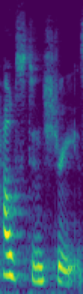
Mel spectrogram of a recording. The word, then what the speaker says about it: Houston Street: the Americas Houston Street I know it spelled like Houston and technically that's how it should be pronounced but that's not how we say it I don't know why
